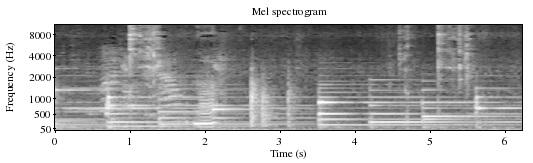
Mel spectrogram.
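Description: Background music with held notes, and a few light clinks of a spoon against a ceramic plate as soy sauce is spooned over tofu.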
